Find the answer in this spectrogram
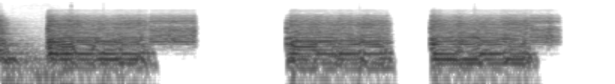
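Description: Television channel ident music led by guitar, chopped into short blocks: a chunk fades out just after the start, then three blocks of under a second each, every one cut off suddenly into dead silence.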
